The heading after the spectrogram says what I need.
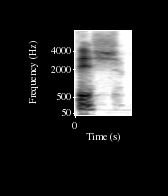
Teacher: This word begins and ends with stridents.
